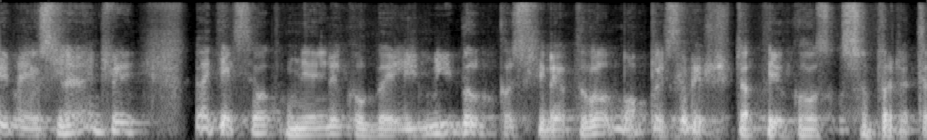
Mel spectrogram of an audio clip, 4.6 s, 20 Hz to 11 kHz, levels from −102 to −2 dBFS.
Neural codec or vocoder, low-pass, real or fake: codec, 24 kHz, 1.5 kbps, HILCodec; 9.9 kHz; fake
